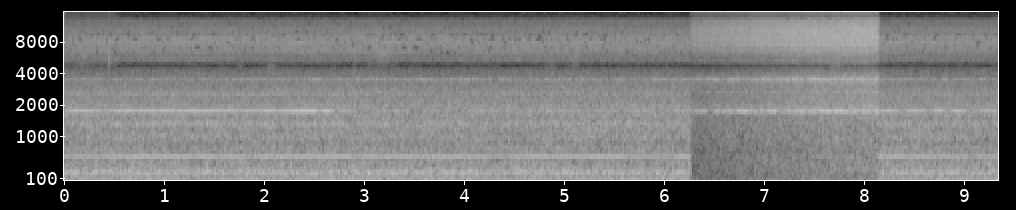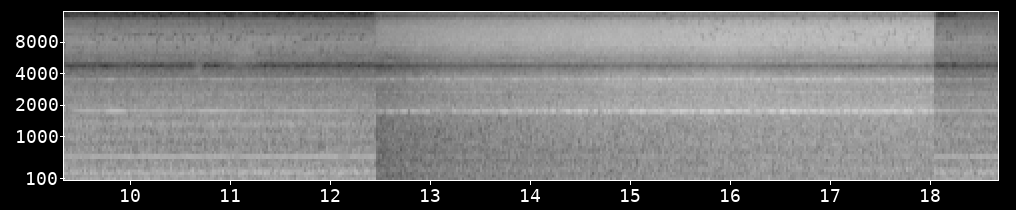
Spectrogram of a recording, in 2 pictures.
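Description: An F-16 jet engine in a flight simulator, throttle raised, roars loudly and steadily with a high whine, dipping briefly twice and then building again.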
